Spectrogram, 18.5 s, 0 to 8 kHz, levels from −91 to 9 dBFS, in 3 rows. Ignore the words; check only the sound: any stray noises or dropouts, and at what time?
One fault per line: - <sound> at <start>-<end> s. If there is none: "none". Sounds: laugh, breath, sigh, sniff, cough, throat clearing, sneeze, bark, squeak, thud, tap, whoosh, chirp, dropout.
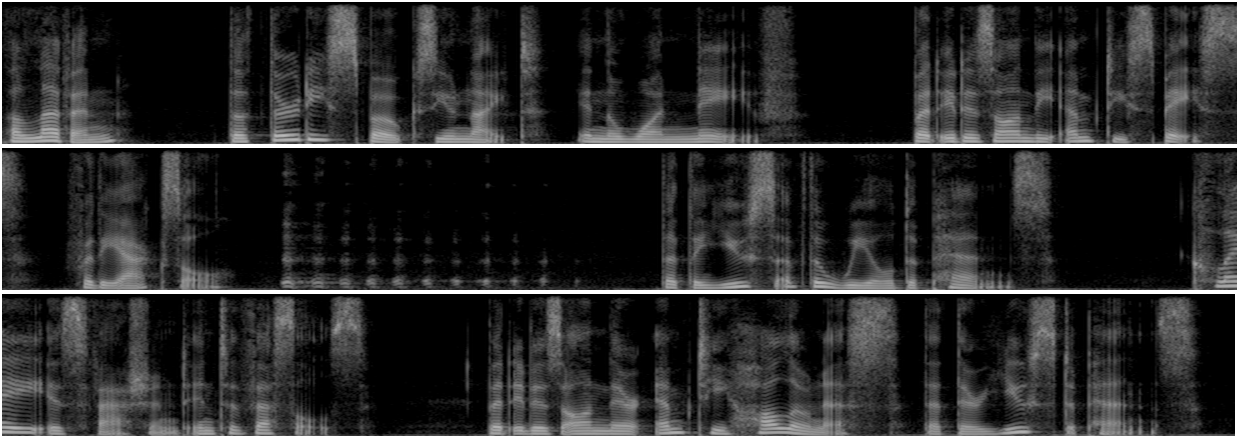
- laugh at 7.6-9.1 s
